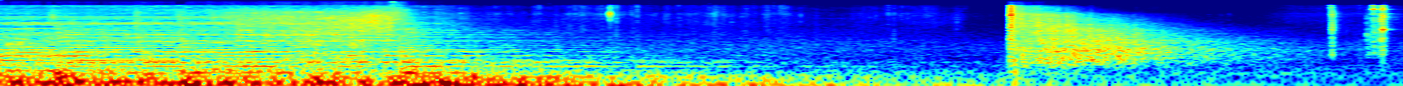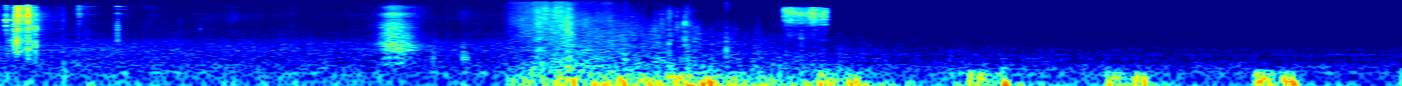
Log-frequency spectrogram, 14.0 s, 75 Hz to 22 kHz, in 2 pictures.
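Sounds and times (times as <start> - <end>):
low rumble: 0.0 - 14.0
sharp cracks: 2.9 - 11.4
loud gunshot: 5.0 - 6.5.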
